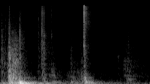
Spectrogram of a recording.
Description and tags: Close window
Closing a windown in the main room.
window, slam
